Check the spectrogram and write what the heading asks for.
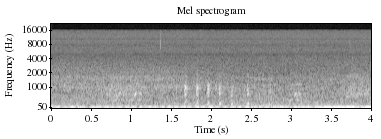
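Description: A faint bird call about two seconds in: a quick run of about seven short notes.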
